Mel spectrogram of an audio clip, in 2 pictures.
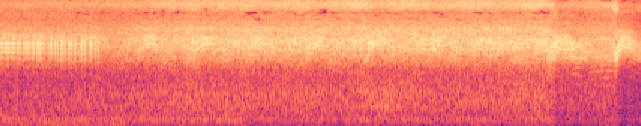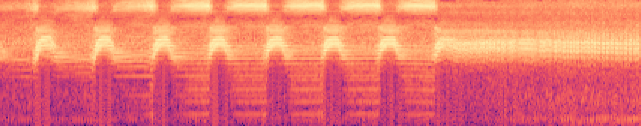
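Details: Cicadas singing along a summer forest trail in Seoul, Korea: a steady high shrill drone, then from about five seconds a louder pulsed song throbbing roughly twice a second for four seconds before the even chorus returns.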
